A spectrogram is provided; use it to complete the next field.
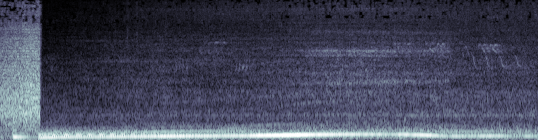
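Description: A Bentley convertible's engine idles with a loud, deep rumble, then revs up into a higher, sustained roar before easing back down, preceded by a brief hissy burst at the start.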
